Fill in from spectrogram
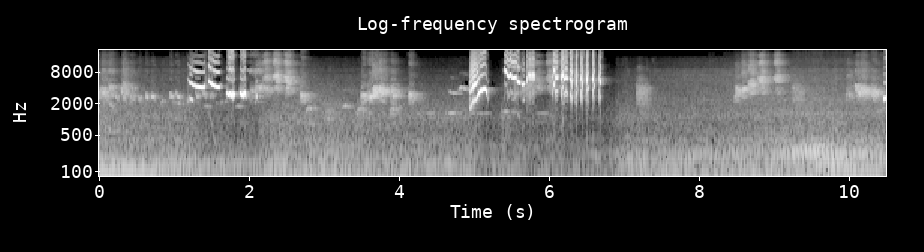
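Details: Orange-headed thrush (Geokichla citrina) singing bright, high whistled phrases with sharp rising and falling notes, bursts around two and five seconds, then a rapid rattling trill, used as a therapy song to get captive birds singing.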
